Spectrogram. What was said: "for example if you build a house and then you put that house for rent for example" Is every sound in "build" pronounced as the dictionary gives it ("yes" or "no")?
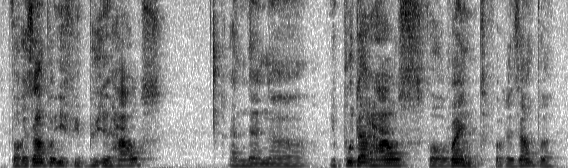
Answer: no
